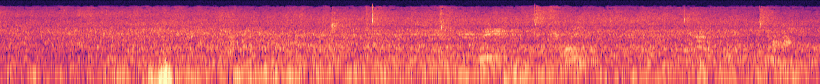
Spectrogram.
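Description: Steady, faint rush of a shallow woodland creek running over rocks, with a single low thump about a second and a half in and a few light ticks.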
